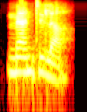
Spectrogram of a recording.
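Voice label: "mantilla", Indian English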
